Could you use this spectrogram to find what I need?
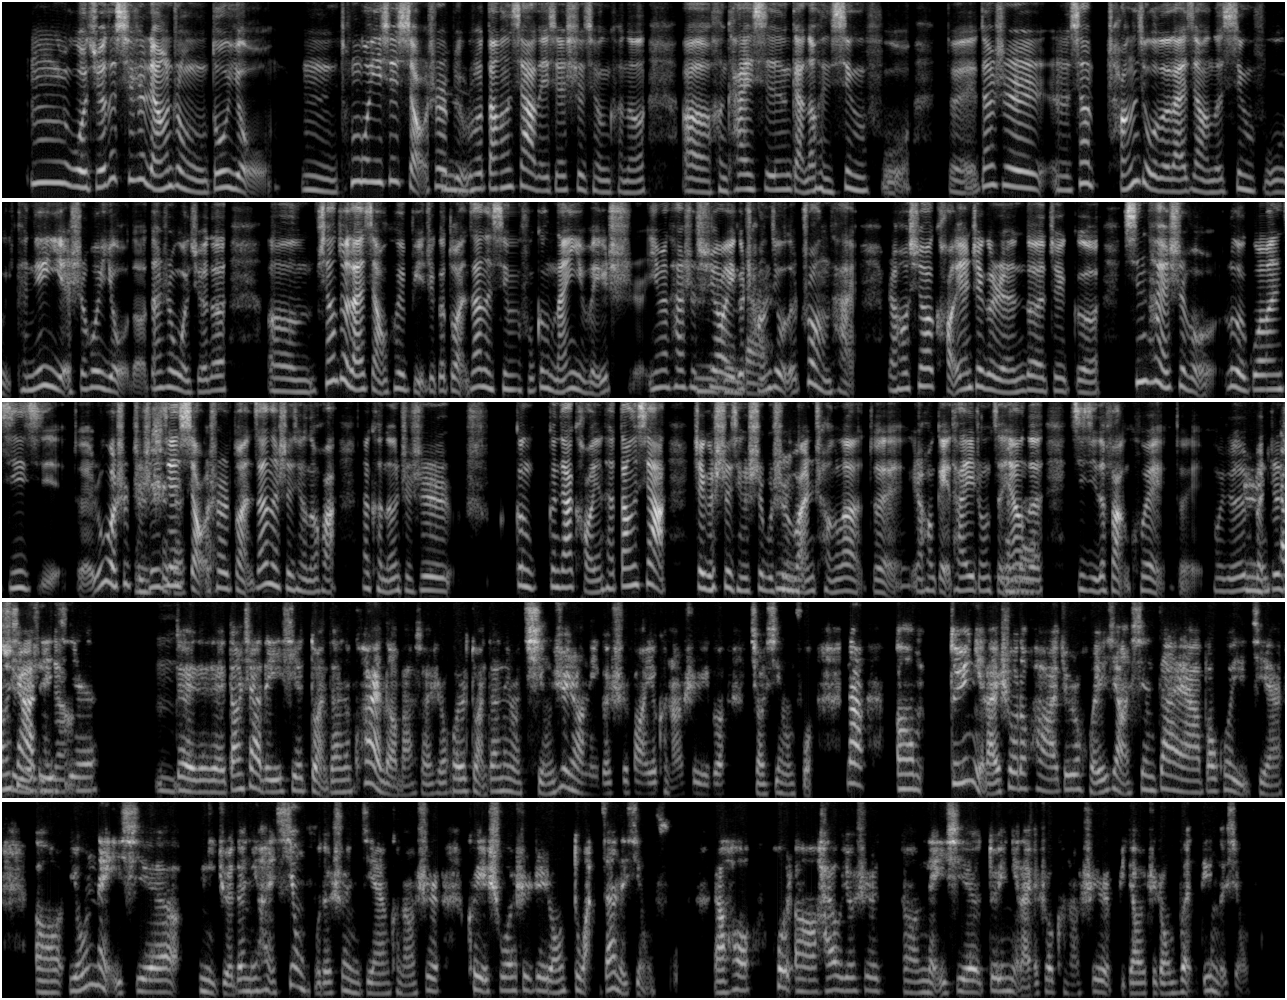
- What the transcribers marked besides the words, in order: teeth sucking
- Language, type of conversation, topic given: Chinese, podcast, 你会如何在成功与幸福之间做取舍？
